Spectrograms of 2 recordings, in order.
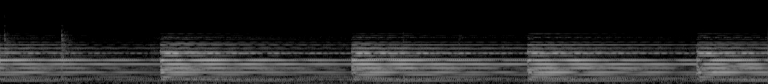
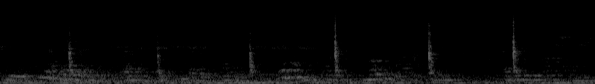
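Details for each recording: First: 16th-century Dutch pendulum clock, the morning after repair; extra wood removed so it hangs straight. Slow, evenly spaced beats about every 1.5 s with ringing tails. It runs steadily and healthily. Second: Roughly 500-year-old clock that hadn't run in years, after cleaning and oiling, set ticking: slow ticks a bit under a second apart with uneven spacing and loudness. The out-of-step beat comes from a broken, short escape wheel tooth, later confirmed.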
